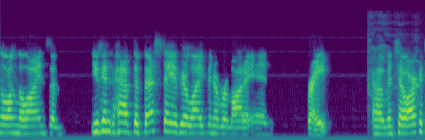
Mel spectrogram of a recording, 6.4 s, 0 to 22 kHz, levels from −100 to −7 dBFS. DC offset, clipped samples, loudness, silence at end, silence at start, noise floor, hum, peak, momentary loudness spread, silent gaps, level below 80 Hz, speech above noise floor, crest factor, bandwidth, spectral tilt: under 0.1%; under 0.1%; -25 LUFS; 0 s; 0 s; -62 dBFS; none; -10 dBFS; 10 LU; none; -62 dBFS; 36 dB; 18 dB; 13.5 kHz; -4 dB/octave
